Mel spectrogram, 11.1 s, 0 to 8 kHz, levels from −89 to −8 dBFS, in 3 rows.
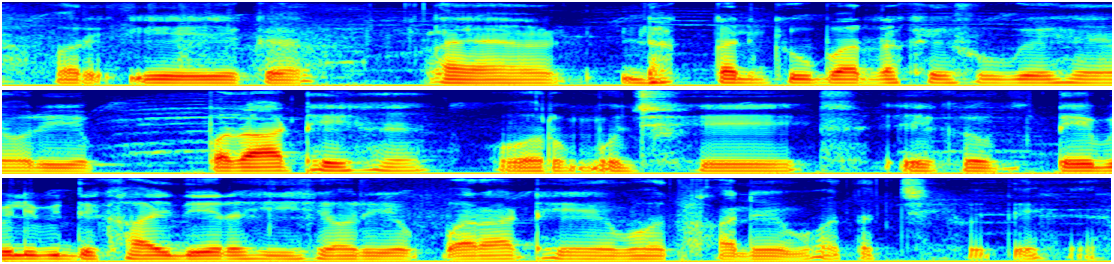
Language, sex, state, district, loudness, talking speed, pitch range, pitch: Hindi, male, Chhattisgarh, Rajnandgaon, -23 LUFS, 165 wpm, 115-125 Hz, 120 Hz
